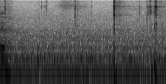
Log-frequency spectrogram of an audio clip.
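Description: Poker chips clicking: two sharp clicks about half a second apart near the end, over a low steady hum.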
